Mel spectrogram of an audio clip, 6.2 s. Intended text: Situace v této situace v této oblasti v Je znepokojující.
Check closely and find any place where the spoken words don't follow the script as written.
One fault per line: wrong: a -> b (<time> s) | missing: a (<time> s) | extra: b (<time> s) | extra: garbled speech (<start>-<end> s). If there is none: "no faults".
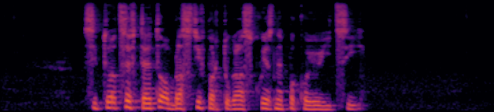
wrong: situace -> oblasti (2.1 s)
wrong: této oblasti v -> Portugalsku (2.6 s)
